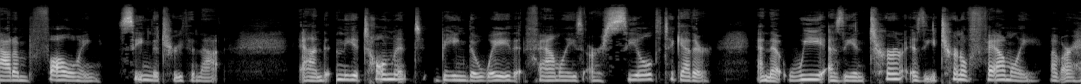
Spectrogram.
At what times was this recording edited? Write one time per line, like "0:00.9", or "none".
0:03.4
